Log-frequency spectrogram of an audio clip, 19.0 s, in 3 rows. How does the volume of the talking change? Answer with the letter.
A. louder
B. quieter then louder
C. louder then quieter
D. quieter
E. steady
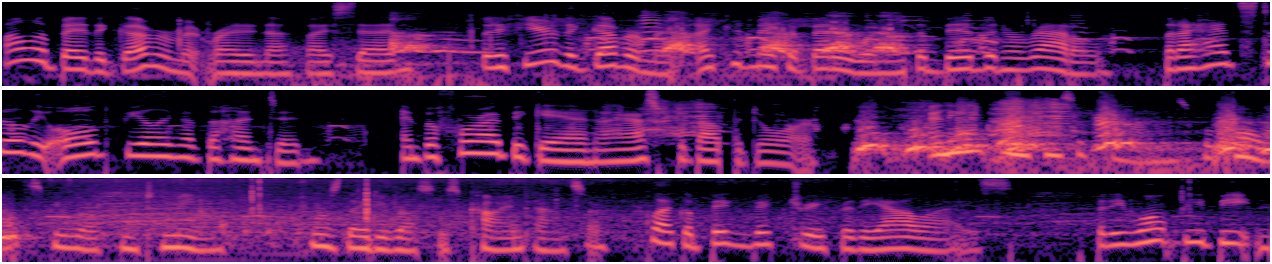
E.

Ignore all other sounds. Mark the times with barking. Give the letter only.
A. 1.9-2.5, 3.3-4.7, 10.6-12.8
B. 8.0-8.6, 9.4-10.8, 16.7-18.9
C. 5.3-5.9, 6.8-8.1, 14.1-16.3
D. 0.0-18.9
A.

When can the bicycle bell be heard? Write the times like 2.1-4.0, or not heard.
not heard.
